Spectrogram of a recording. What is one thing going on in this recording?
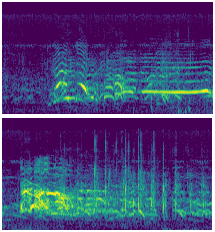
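Men shout and cheer outdoors.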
